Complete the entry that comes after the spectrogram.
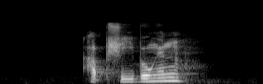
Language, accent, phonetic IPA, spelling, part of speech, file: German, Austria, [ˈapʃiːbʊŋən], Abschiebungen, noun, De-at-Abschiebungen.ogg
- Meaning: plural of Abschiebung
